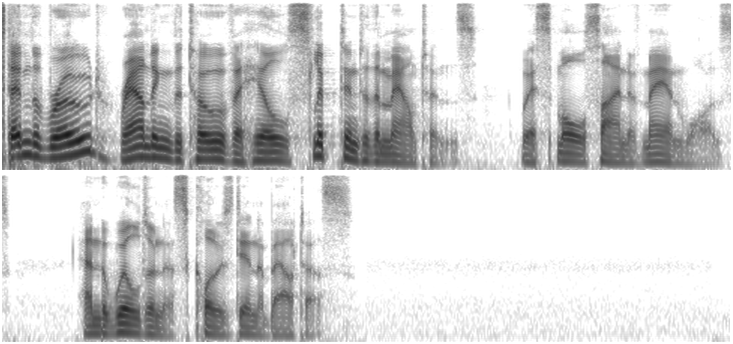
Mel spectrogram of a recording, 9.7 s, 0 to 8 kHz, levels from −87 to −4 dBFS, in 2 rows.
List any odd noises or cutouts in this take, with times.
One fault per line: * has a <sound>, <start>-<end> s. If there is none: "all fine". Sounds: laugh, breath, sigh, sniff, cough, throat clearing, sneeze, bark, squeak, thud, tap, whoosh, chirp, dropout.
all fine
